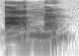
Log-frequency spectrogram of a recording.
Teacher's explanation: Nesse caso, o A soa aberto, ana, porque o N está para o segundo A.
